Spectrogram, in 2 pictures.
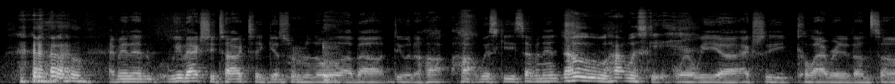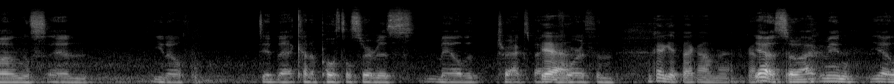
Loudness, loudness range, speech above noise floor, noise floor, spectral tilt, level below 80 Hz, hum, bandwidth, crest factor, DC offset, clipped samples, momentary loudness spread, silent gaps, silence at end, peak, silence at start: -26 LUFS; 10 LU; 23 dB; -48 dBFS; -5.5 dB/octave; -62 dBFS; none; 16 kHz; 26 dB; under 0.1%; under 0.1%; 17 LU; none; 0 s; 0 dBFS; 0.1 s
